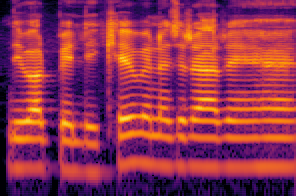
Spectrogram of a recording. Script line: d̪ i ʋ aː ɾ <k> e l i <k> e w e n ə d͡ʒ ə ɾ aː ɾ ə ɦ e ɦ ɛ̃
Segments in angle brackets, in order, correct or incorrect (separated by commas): incorrect, incorrect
